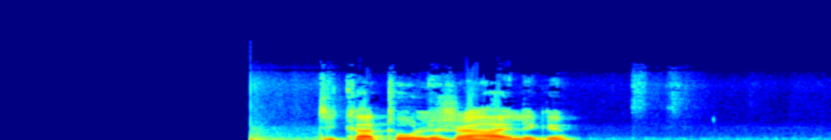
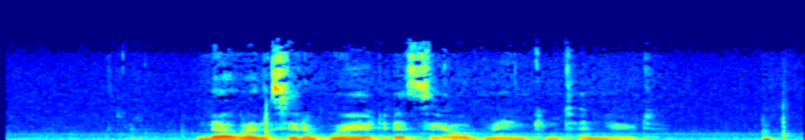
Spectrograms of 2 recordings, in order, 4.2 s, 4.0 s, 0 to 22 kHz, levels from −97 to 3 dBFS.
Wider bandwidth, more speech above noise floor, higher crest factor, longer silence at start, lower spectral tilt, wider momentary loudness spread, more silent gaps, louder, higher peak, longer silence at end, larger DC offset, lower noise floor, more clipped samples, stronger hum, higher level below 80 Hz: second, 10.5 kHz vs 15.5 kHz; first, 45 dB vs 34 dB; about the same, 22 dB vs 18 dB; first, 1.25 s vs 1 s; about the same, -7 dB/octave vs -6.5 dB/octave; first, 24 LU vs 13 LU; neither; first, -19 LUFS vs -24 LUFS; first, -2 dBFS vs -6 dBFS; first, 1.3 s vs 0.1 s; neither; first, -63 dBFS vs -57 dBFS; neither; neither; about the same, -52 dBFS vs -54 dBFS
